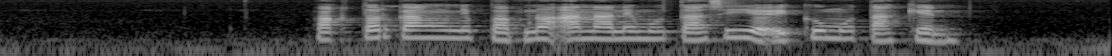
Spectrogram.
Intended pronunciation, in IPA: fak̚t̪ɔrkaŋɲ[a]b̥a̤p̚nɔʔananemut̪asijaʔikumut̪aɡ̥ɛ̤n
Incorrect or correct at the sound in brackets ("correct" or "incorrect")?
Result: incorrect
